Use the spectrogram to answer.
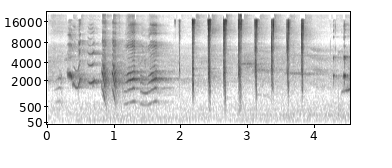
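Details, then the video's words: A pet rose-ringed parakeet gives warbling, speech-like chatter and squawky chirps, then about nine sharp clicks in a quick, even series. "Parrot Beauty🥀Bird Indian🤍Tutu Love Talk"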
